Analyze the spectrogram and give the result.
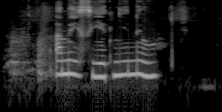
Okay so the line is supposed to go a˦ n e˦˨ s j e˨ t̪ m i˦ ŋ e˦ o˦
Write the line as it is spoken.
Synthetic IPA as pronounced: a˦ m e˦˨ s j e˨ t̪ ɲ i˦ n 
